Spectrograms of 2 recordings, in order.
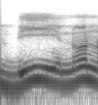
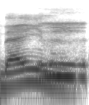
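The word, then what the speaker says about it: دين: Jadi kita membacanya dinun Om ya, din, bukan dain.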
